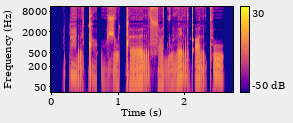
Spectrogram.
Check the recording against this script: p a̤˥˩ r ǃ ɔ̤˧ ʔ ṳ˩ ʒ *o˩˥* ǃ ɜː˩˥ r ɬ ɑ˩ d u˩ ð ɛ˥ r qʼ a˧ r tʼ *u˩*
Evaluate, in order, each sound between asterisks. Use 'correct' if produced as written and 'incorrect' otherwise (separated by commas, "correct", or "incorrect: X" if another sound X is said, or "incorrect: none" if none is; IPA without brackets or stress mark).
incorrect: o˩, incorrect: u˥˩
